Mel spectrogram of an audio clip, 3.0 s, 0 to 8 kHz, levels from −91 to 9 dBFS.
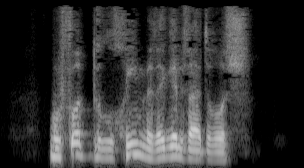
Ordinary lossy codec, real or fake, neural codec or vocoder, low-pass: MP3, 32 kbps; fake; codec, 16 kHz, 1.1 kbps, Voila-Tokenizer; 7.2 kHz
